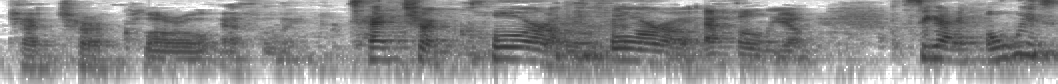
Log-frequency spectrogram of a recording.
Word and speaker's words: tetrachloroethylene: Well, it's under an environmental covenant because there are tetrahydrochloroethylene. Tetrachloroethylene.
